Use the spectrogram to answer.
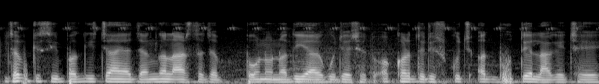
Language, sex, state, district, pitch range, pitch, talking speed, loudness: Maithili, male, Bihar, Madhepura, 115-130 Hz, 120 Hz, 210 wpm, -17 LUFS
